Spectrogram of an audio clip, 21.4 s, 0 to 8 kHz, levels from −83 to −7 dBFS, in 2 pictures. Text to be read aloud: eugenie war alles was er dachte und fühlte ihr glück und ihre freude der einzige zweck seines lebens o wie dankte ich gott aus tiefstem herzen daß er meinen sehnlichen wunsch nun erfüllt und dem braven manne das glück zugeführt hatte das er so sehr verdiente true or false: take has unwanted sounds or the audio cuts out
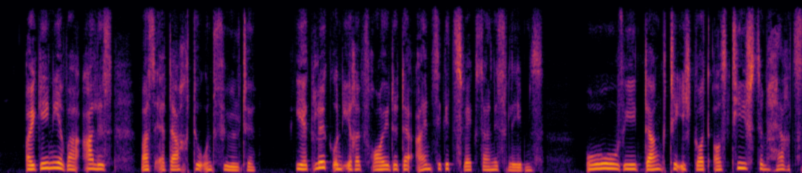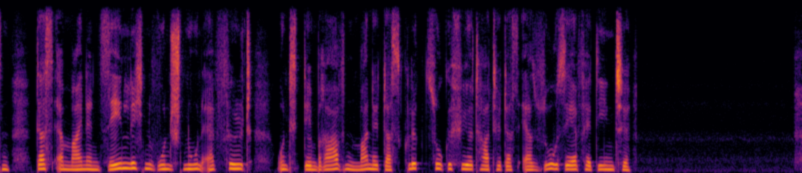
false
